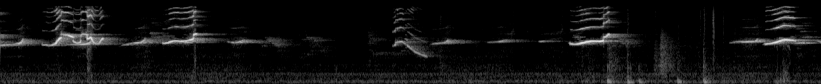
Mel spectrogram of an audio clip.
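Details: Pet lorikeet chirping and whistling in bursts: ringing upslurred notes, short trills and one long descending slide, with gaps of silence and a few soft clicks or taps near the end.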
